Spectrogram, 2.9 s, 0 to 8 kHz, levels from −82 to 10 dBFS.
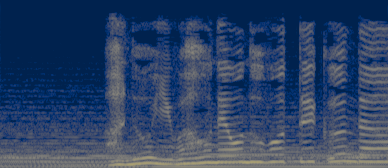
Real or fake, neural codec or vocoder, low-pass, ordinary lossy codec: real; none; 7.2 kHz; none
